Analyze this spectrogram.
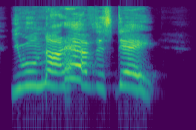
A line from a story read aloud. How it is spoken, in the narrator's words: She yelled at the demons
